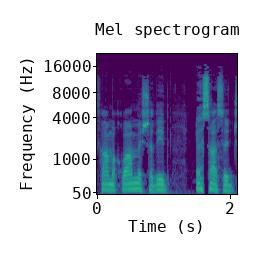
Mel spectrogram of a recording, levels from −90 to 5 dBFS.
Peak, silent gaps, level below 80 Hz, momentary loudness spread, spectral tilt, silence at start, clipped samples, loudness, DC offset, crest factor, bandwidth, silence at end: -12 dBFS; none; -66 dBFS; 9 LU; -3 dB/octave; 0 s; under 0.1%; -30 LUFS; under 0.1%; 20 dB; 17.5 kHz; 0 s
